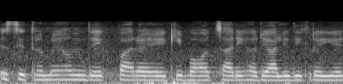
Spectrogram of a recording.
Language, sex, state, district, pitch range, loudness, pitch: Hindi, female, Uttar Pradesh, Jalaun, 195-215 Hz, -13 LUFS, 200 Hz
